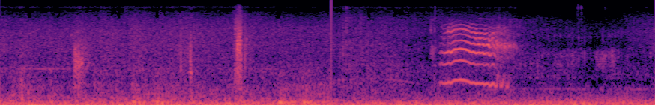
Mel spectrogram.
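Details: Friendly orange tabby cat popping out from behind shrubbery outdoors; one short, wavering, harmonically rich meow near the end, preceded by a few faint clicks, all over a steady low rumble of background noise.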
